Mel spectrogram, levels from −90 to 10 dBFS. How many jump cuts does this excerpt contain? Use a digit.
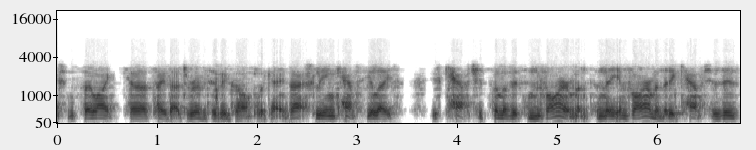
1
